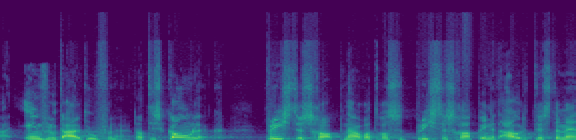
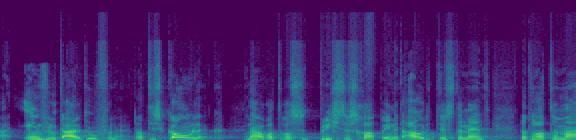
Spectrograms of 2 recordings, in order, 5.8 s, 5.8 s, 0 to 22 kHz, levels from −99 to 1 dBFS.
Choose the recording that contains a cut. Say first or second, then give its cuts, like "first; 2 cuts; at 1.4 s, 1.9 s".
second; 1 cut; at 2.4 s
